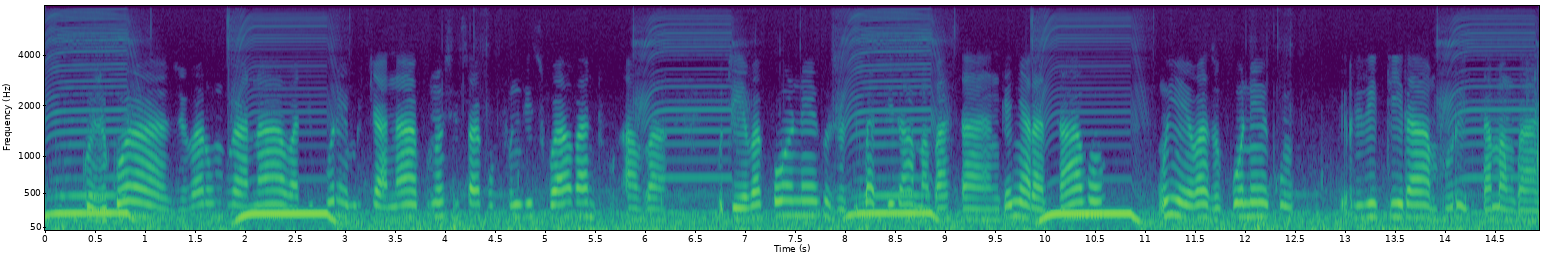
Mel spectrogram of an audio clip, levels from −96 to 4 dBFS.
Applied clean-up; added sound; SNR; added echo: none; Telephone; -2 dB; none.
